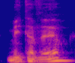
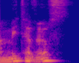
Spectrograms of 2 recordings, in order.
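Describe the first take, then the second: First: It is said with a fully French pronunciation. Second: It is said with an American English pronunciation. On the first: The speaker wants to sound thoroughly French. "Si tu veux être franco-français, tu dis" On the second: The speaker wants to show off. "Si tu le dis à l'américaine, ça devient"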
